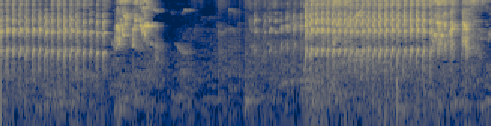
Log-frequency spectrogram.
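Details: Long-tailed shrike song used to make other shrikes respond and sing: rapid harsh rasping notes about four per second in two bursts, separated by a short quiet gap.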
